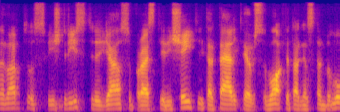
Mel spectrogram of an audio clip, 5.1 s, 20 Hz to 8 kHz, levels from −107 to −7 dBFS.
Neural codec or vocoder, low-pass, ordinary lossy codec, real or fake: codec, 16 kHz, 0.8 kbps, ZipCodec; 7.2 kHz; MP3, 64 kbps; fake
